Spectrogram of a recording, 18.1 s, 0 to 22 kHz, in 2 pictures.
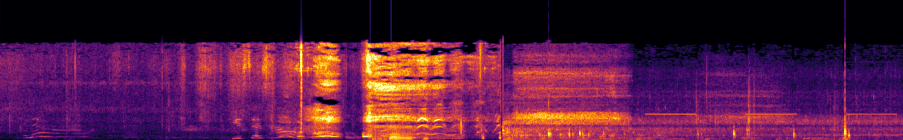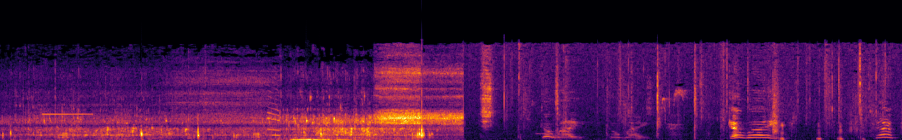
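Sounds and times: diver regulator hiss and bubbles: 5.0 - 13.7.

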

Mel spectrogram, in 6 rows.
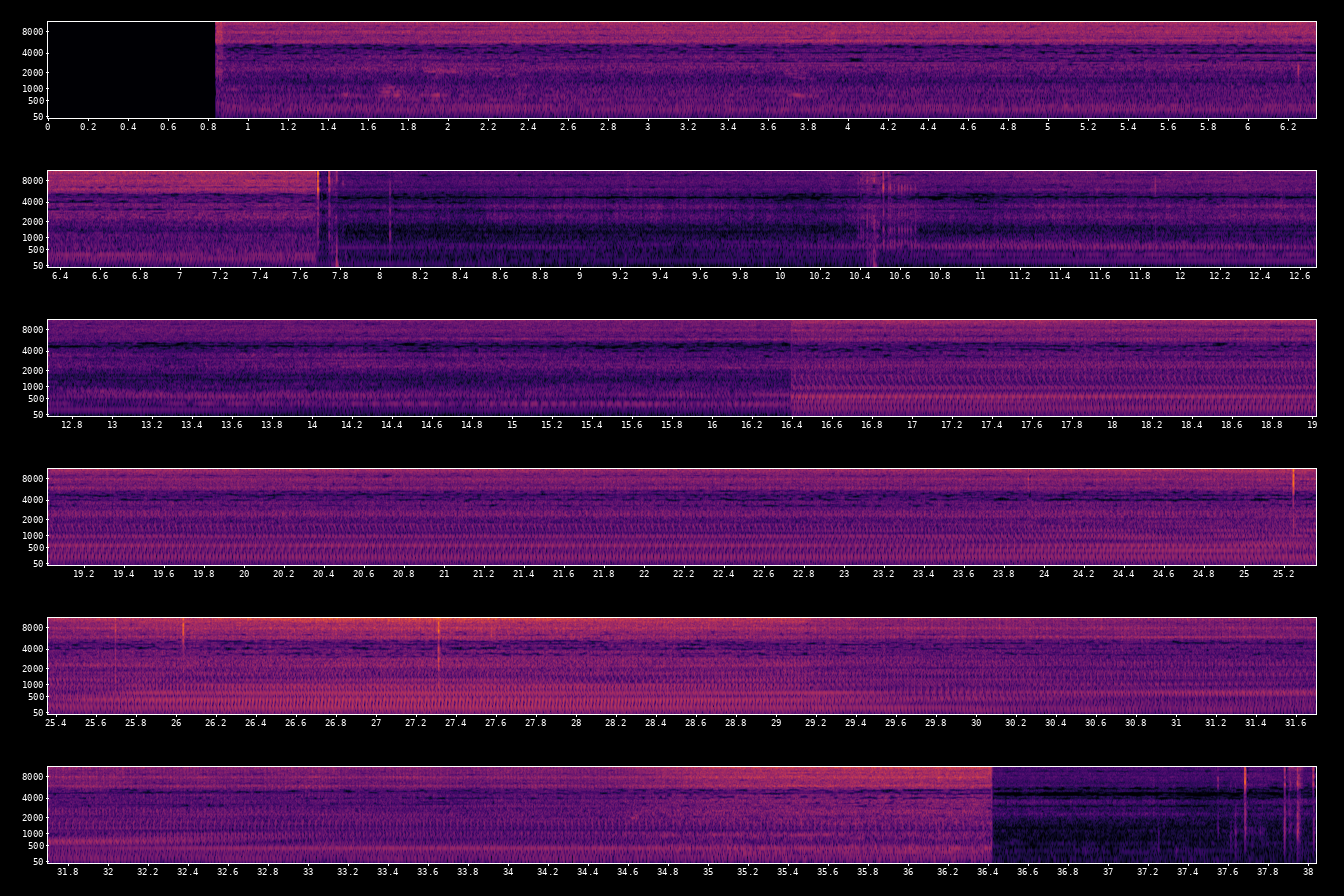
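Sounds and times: carpet cleaning machine motor hum: 0.8 - 36.5.

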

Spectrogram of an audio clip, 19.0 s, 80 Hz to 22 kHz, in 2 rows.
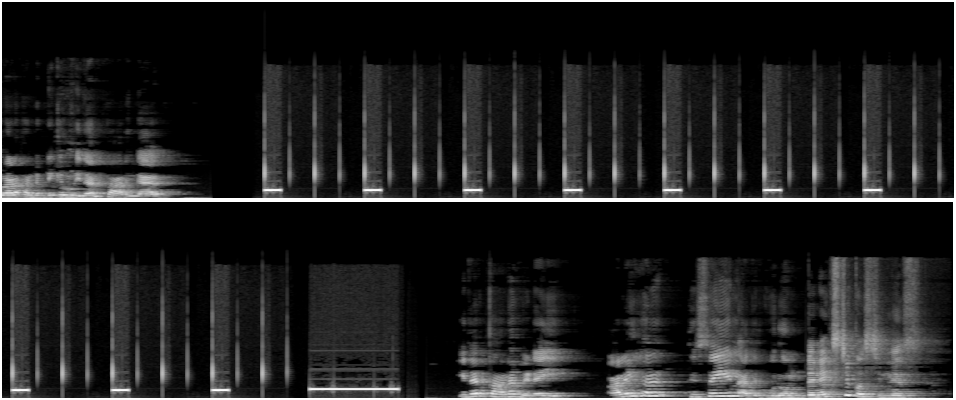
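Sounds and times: faint timer ticks: 2.6 - 12.6
long steady beep: 2.7 - 2.9, 3.7 - 3.9, 4.7 - 4.9, 5.7 - 5.9, 6.7 - 6.9, 7.7 - 7.9, 8.7 - 8.9, 9.7 - 9.9, 10.7 - 10.9, 11.7 - 11.9, 12.6 - 13.6
short timer beeps: 2.7 - 7.0, 7.6 - 9.0, 9.6 - 10.0, 10.6 - 11.0, 11.6 - 12.0.

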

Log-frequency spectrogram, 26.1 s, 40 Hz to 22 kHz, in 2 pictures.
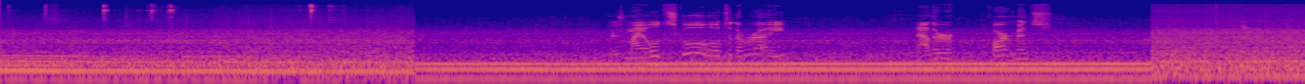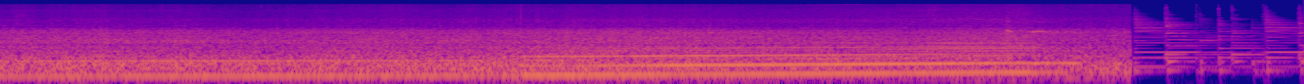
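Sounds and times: car engine accelerating: 0.0 - 24.4
guitar music: 23.6 - 26.0.

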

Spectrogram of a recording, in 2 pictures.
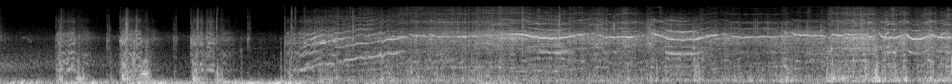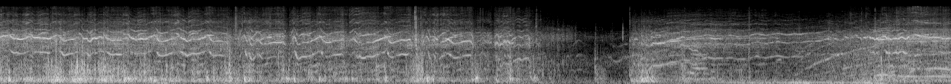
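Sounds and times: wheels rolling rumble: 0.0 - 19.0
electric go-kart whine: 0.5 - 19.0.

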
